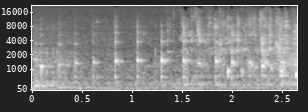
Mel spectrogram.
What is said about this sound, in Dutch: Waarom schenk je niet in? Vraag ik mij dan af. Ja, ik denk, laat ik hem eens inschenken. Ik, ik hou het glas even voor.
